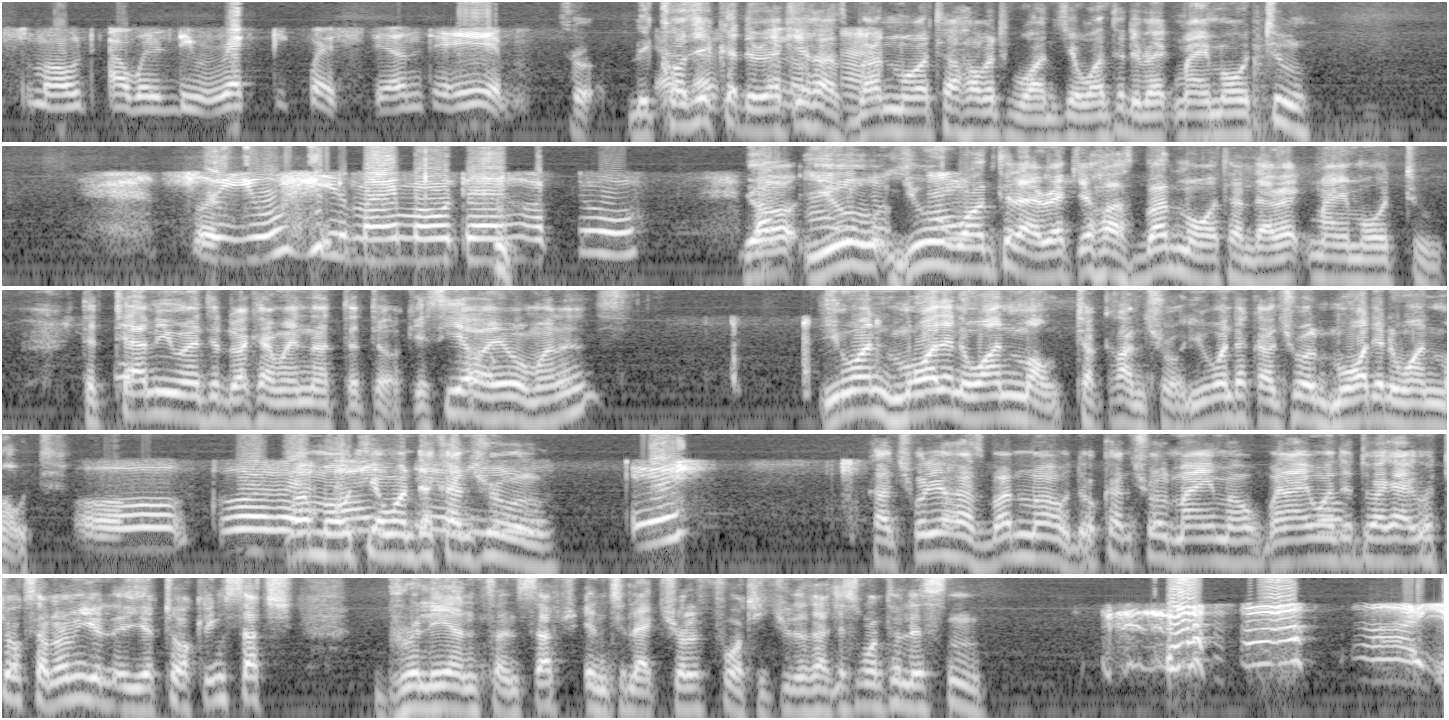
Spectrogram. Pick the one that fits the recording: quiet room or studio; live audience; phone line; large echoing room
phone line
